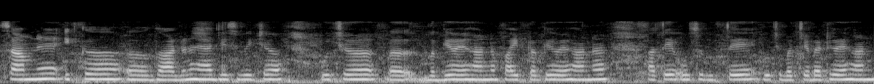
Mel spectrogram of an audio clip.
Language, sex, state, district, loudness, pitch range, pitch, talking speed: Punjabi, female, Punjab, Fazilka, -14 LUFS, 215-230 Hz, 220 Hz, 160 wpm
